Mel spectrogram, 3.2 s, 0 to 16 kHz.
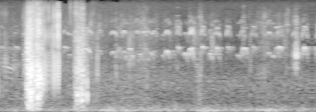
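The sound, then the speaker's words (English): Footsteps on a slightly wet causeway: two loud scuffing steps near the start, then a quieter ground hiss with bird chirps scattered over the rest. “So if we put you at this side of the causeway, how far do you think I've got to go? It's about 75, 100 metres. So I'm going to walk there. It's fairly dry. It's a little bit wet.”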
